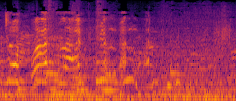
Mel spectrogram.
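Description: Several young women's excited voices and laughter over background music with a steady bass line.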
